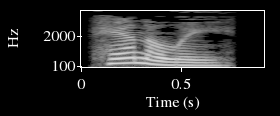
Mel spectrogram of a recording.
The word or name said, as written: hannele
